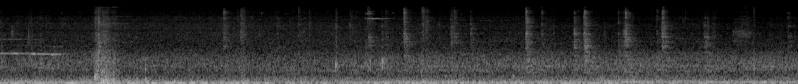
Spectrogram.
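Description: A sharp knock about a second in, then scattered light clicks and taps from work on and around a food trailer, over a steady low rumble.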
